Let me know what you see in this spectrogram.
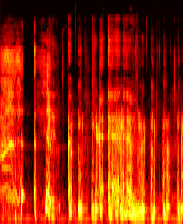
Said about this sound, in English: Frog in her throat. So Melanie Griffith in the movie Working Girl coughs a lot. She coughs a lot.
